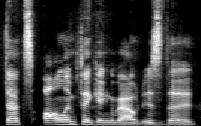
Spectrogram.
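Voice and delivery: normal talking voice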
